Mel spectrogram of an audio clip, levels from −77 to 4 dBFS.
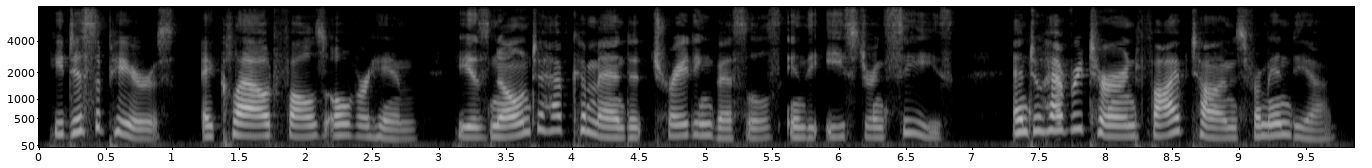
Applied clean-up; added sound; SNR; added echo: none; none; none; none.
